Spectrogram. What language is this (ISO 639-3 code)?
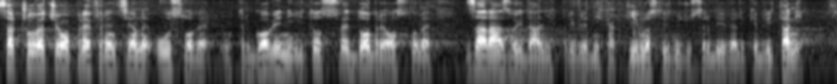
srp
